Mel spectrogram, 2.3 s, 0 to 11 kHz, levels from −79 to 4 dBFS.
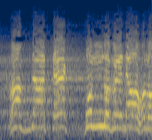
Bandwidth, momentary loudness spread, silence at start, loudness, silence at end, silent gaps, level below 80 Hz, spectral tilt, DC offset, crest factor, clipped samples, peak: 8 kHz; 4 LU; 0 s; -11 LUFS; 0 s; none; -56 dBFS; -4 dB/octave; under 0.1%; 12 dB; under 0.1%; -2 dBFS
